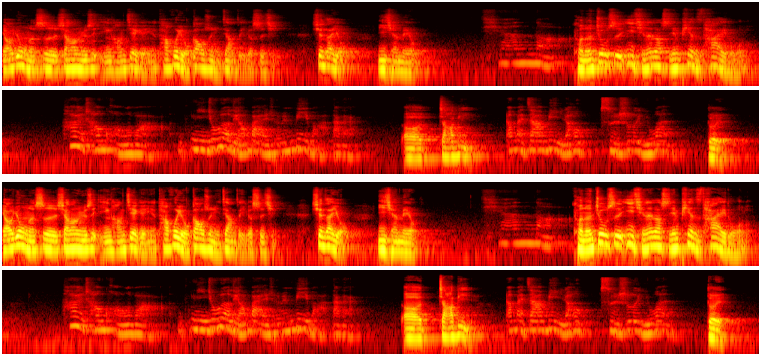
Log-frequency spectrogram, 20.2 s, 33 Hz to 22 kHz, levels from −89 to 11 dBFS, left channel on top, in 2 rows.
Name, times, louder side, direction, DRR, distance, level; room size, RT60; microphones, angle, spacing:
voice 1, 0.0-3.6 4.1-4.6 5.0-5.5 7.6-10.0 15.4-16.4 19.5-19.8, right 5 dB, 75° right, 0.3 m, -18 dB
voice 2, 6.4-7.5 10.9-12.2 12.4-14.8 16.8-19.1, right 1 dB, 10° right, 0.7 m, -37 dB
8.2 x 5.1 x 4.1 m
head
